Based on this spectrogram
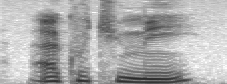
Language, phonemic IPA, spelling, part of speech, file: French, /a.ku.ty.me/, accoutumé, adjective / verb, Fr-accoutumé.ogg
- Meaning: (adjective) accustomed; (verb) past participle of accoutumer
